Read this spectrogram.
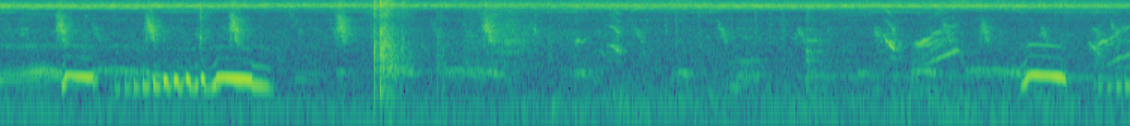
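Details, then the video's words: Turtle dove coo used to stir local doves to call: one complete phrase of rising note, rapid rolled trill and trailing coo early on, a sharp click, then quiet with one short rising note near the end and faint bird chirps. "suara burung puter gacor,merangsang buru puter lokal ikut gacor"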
